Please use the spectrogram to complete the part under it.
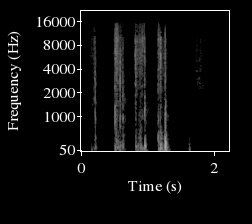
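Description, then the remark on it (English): Shuffling of a deck of slippery tarot cards before a reading: four or five quick, papery riffling bursts with short pauses between them, fairly soft and with no voices. “So this will be my deck that I'm using in our readings for the foreseeable future. So I'm going to start shuffling here.”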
